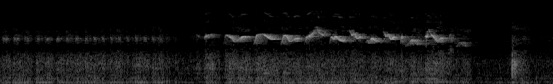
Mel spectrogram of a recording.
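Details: Faint hum at first, then an ultramarine grosbeak sings a bright, hurried warble of rising and falling whistles for under three seconds, followed by a single sharp click.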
